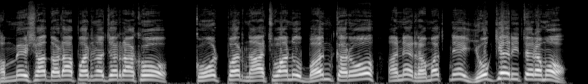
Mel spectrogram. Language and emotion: Gujarati, angry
